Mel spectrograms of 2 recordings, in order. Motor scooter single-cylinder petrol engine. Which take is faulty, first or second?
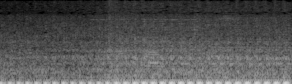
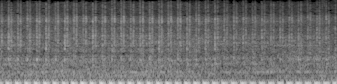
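second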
